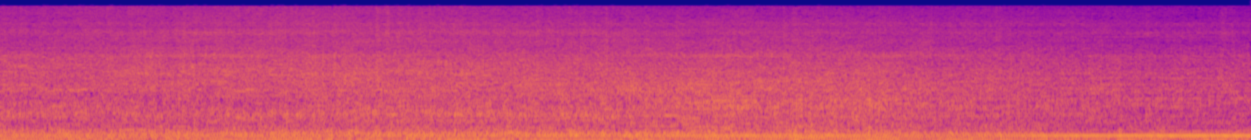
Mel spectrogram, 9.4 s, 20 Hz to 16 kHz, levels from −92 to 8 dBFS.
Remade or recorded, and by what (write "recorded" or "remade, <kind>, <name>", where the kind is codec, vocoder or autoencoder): remade, codec, SNAC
